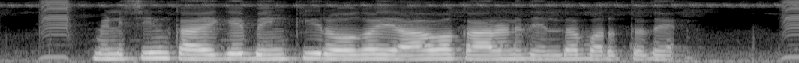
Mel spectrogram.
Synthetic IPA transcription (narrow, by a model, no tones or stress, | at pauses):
miɳisinkaːjɐɡebeŋkiɾoːɡɐjaːʋɐkaːɾɐɳɐd̪ind̪ɐbɐɾut̪ːɐd̪e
